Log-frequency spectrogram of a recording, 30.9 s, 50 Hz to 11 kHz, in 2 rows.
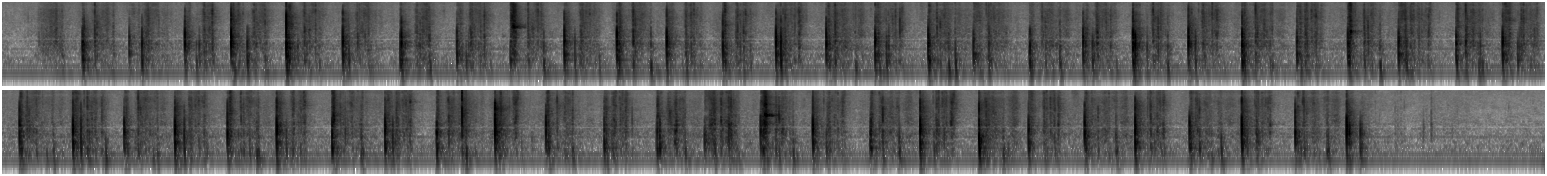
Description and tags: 01-21 Footsteps, Tile, Slippers, Medium Pace
Slippers on tile, medium pace
footstep, male, slippers, tile, walk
